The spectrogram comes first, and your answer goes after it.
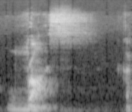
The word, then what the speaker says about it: virus: 근데 바이러스는 윗입술과 아랫입술이 닿기 때문에 B 발음이죠. 알파벳 B. 하지만 얘는 V이기 때문에 윗니와 아랫입술이 닿아야 되죠. 떨림과 함께. 그래서 얘는 바이러스가 아닌 바이러스예요.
